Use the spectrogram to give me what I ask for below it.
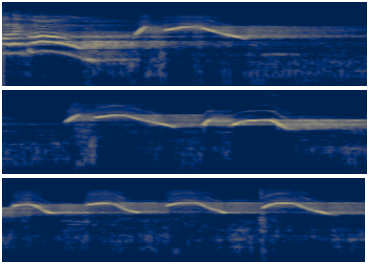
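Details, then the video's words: Common hill myna giving loud whistled notes that rise and fall in smooth arcs over a steady held tone, a brief low sliding sound at the start, then after a short pause about six slurred whistles in quick succession. "Suara asli burung BEO"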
